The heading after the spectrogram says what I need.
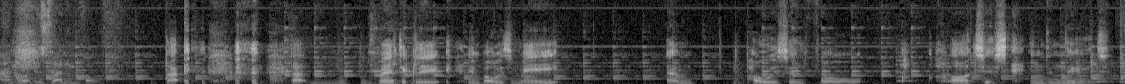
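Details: Adult man who stammers, speaking; finding: stuttering.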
